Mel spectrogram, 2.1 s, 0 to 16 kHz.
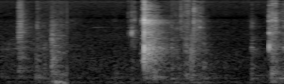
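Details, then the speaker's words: Square D QO DC-rated breaker test with a stick welder at 5 A continuous, switched via a light switch: quiet clicks with one sharp crackly snap as the switch opens under load, a DC arc pop at the contacts. "Ooh, yeah. It didn't like that. I heard a pop."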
